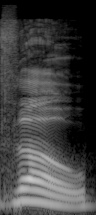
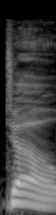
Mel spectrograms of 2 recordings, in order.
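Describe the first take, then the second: First: The word begins with a th sound. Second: The word begins with a d sound. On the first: "not though" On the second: "but dough"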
